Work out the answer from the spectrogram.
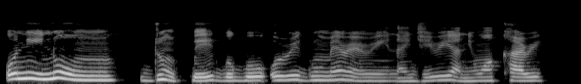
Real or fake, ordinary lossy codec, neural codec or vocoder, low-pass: real; none; none; 7.2 kHz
